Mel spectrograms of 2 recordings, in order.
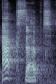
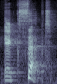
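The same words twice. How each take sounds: First: The stress is on the first syllable. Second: The stress is on the second syllable. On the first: The speaker calls it wrong. "You don't say accept" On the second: The speaker calls it right. "we say accept. So unstressed, stressed"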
